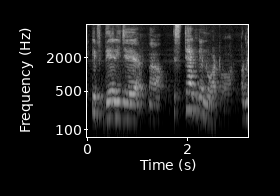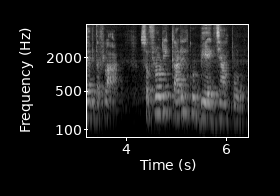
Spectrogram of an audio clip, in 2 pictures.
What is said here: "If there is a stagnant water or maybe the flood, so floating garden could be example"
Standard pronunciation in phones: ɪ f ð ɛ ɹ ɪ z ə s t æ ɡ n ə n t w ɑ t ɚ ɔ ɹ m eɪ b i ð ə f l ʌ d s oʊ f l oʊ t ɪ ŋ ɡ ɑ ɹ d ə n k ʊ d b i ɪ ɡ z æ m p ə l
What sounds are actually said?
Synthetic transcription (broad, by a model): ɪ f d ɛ ɹ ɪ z ə s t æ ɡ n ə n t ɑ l ɔ ɹ m eɪ b i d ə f l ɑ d s oʊ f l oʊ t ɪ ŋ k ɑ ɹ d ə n k ʊ d b i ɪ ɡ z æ m p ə l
